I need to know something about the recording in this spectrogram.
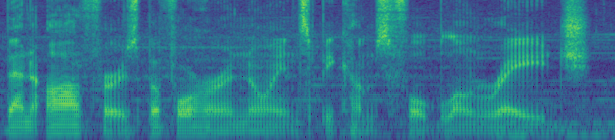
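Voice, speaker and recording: A man's voice: extremely low pitch, big pitch swings, moderate pace, creaky. A man narrating a scripted horror story as a brooding, dramatic storyteller. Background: faint music.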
